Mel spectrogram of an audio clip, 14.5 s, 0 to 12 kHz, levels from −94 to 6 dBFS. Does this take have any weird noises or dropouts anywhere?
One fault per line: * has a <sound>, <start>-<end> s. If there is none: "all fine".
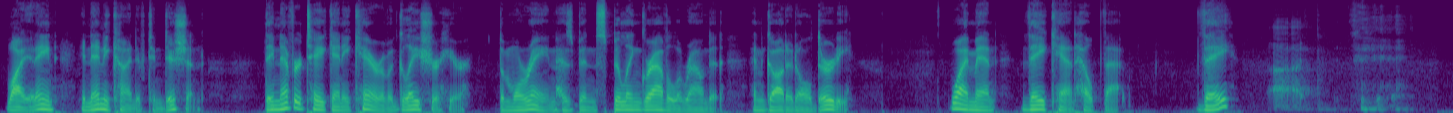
* has a laugh, 12.7-14.2 s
